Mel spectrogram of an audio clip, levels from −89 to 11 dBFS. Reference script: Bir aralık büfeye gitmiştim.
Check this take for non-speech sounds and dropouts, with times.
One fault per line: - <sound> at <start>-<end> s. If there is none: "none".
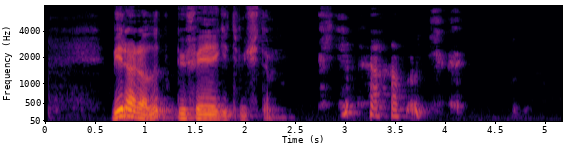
- laugh at 2.7-4.3 s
